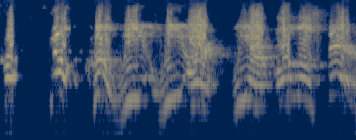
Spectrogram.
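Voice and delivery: very high, urgent, pressing, pleading voice. Recounting a scene, acting out one character pleading with another. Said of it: "Like he is pleading with him".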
